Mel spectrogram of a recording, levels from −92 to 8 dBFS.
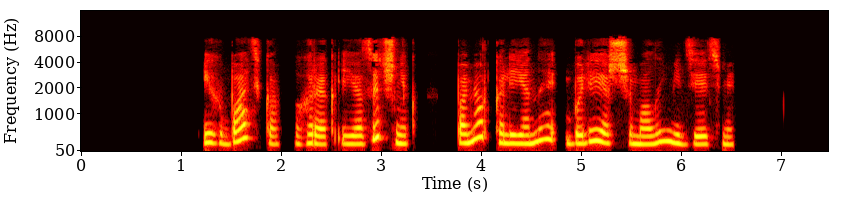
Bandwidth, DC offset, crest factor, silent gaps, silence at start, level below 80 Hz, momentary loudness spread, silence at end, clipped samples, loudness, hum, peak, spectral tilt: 8.2 kHz; under 0.1%; 18 dB; 2.01-2.13 s, 3.37-3.45 s, 3.58-3.76 s, 4.79-4.84 s; 1.25 s; -62 dBFS; 10 LU; 0.95 s; under 0.1%; -19 LUFS; none; -2 dBFS; -4 dB/octave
